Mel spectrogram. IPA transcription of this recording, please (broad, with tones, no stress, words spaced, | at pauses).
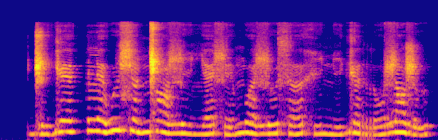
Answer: ɖ͡ʐi˧˩ɡʲɛ˥ | lɛ˥˨wɯ˥ɕɜ˥˨ ŋ͡ǁɑ˥˨ɮi˧˩ ʎɛ˨˦ɬe˨˩˦ŋʷɜ˥˨ ɮɯ˨˦sɜ˨˩˦ xi˨˦ ɲi˨˩˦ɡʲɜ˥˨ro˨˦ ɮɑ˥ʐɯ˨˩˦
